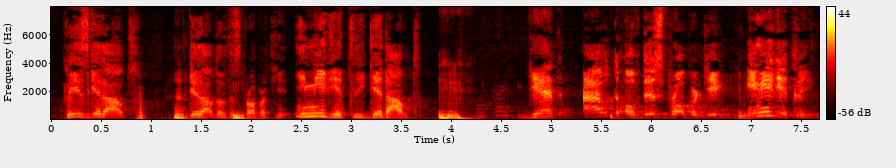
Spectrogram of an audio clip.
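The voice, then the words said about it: Polish accent. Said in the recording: “you can hear the Polish accent. He doesn't sound like he's from Canada”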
